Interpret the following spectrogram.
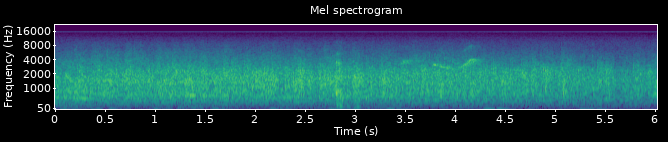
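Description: Audience applauding: a steady, dense clatter of many hands clapping that eases off slightly near the end.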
